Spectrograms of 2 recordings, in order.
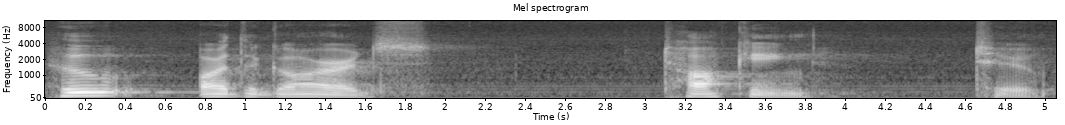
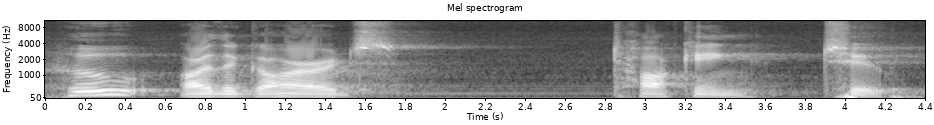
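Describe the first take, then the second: First: Pondering repeat. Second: Slow, firm question, WHO leaned on; emphatic question. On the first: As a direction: pause before "talking" and before "to", letting it drop. Same question repeated more softly. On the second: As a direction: put weight on "Who are the guards", then pause. Rhetorical question, first asking. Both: Real, not acted.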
